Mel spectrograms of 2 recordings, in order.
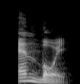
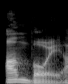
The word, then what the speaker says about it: envoy: 注意这个来使啊，有两种读法，一个就是 envoy。啊，另外一个呢，就是我刚刚念的比较接近于法语的这个读音，叫 envoy 啊。毕竟呢，这个词原本就是法国啊法语当中的。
